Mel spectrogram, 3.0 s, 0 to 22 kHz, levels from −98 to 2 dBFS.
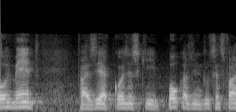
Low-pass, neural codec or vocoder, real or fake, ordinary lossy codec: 7.2 kHz; none; real; none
